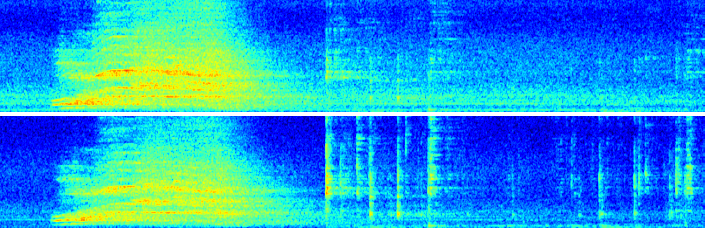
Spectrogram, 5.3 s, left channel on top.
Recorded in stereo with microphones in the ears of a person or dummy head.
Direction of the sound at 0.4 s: 75° left (ahead or behind).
